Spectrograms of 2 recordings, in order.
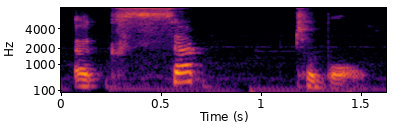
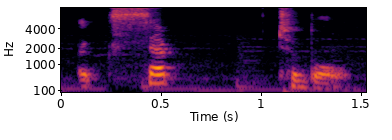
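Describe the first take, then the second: No difference in how they are said.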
